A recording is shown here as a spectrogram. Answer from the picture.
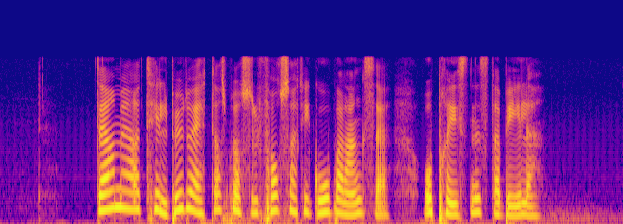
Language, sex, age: Norwegian, female, 40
